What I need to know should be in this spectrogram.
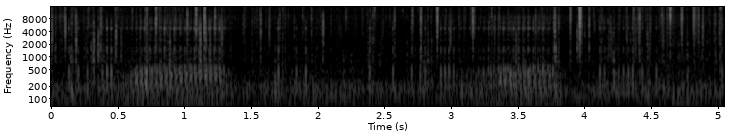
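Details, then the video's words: Domestic cat purring while resting beside a crackling fireplace in a cozy room; low rumbling purr swells in two long cycles, about one second each, over sharp popping and snapping of burning wood. "Cute Purring Cat at a Crackling Fireplace"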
